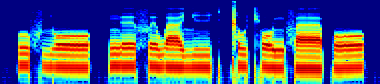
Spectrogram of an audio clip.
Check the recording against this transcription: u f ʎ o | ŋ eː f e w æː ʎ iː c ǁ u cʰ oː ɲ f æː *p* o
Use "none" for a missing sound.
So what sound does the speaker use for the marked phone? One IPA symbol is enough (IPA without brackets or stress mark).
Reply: p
